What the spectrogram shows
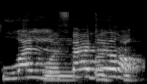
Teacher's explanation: জিমে হচ্ছে কলকলা, তারপরে হচ্ছে র মোটা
